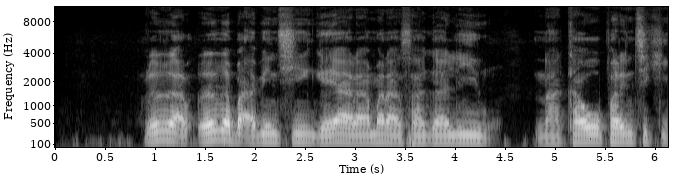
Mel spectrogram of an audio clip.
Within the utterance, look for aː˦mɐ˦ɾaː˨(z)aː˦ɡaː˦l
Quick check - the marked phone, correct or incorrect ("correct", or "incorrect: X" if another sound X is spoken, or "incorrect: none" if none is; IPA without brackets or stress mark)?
incorrect: s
